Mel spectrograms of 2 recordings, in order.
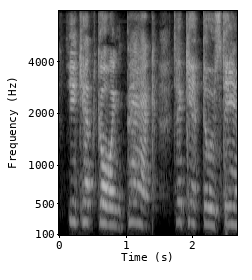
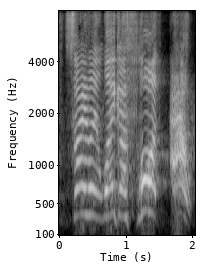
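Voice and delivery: louder, higher hammed-up yell to close the video; shouted sign-off; 4 semitones higher, 5 dB louder than usual.

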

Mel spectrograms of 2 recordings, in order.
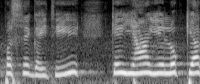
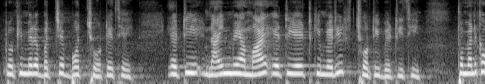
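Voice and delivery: ordinary delivery

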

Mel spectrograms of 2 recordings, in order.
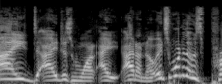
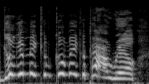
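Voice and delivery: mock viewers yelling; 12 semitones higher, much faster than usual. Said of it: "screaming at your screen saying".

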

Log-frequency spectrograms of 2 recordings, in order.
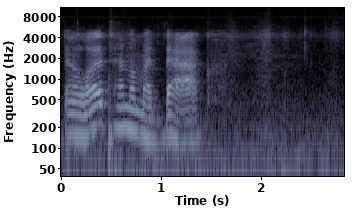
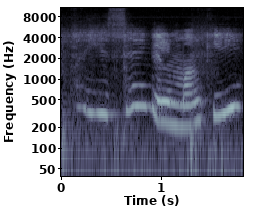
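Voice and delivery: much higher, louder cooing; 11 semitones higher, 5 dB louder than usual. Real, not acted. Cooing to a kitten.

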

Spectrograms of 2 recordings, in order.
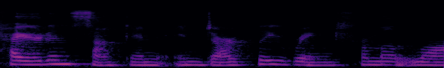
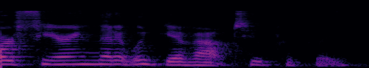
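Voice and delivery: usual speaking voice

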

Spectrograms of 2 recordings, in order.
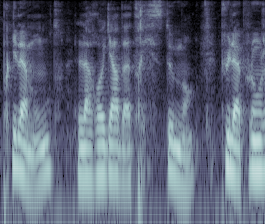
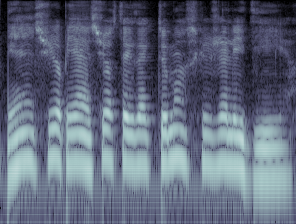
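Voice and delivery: higher, sleepy mumble; mumbled with eyes shut; 7 semitones higher than usual. A narrator's reading. The Dormouse mumbles sleepily, still half asleep. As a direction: drowsily agree without waking. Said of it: "marmotta sans ouvrir les yeux".

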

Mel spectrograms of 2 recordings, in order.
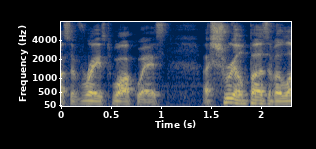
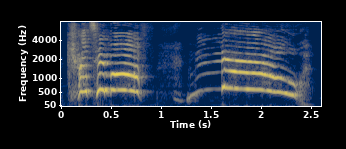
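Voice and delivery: very high, loud commanding screech; shrill insect command; 6 dB louder, much slower than usual. A narrator's reading. Spindlebug ordering the chase, high loud screech.

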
